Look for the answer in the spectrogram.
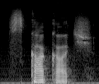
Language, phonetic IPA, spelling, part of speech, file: Polish, [ˈskakat͡ɕ], skakać, verb, Pl-skakać.ogg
